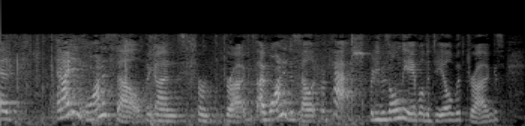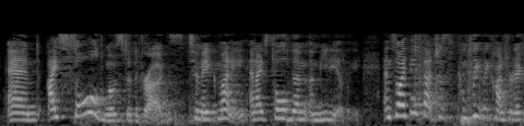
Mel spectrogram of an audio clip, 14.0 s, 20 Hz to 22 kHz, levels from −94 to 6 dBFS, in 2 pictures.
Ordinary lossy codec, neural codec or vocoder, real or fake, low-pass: AAC, 48 kbps; none; real; 7.2 kHz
